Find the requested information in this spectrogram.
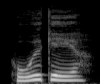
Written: hovedgærde

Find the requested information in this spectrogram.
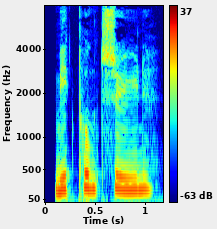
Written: midtpunktsøgende

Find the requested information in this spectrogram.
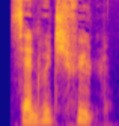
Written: sandwichfyld

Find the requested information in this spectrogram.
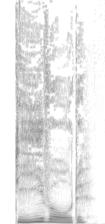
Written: dievorte

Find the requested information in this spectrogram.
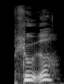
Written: pludder

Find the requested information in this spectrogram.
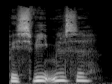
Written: besvimelse

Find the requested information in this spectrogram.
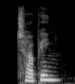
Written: topping

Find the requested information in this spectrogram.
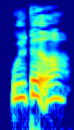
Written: udbedre

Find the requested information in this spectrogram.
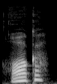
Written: rocker

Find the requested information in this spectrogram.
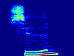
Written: siden

